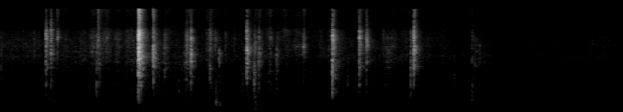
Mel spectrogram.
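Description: Thin plastic seedling tray crackling and clicking as gloved hands squeeze and flex a cell to pop a lettuce seedling out. The clicks come irregularly, a dozen or more, and stop about a second before the end.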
